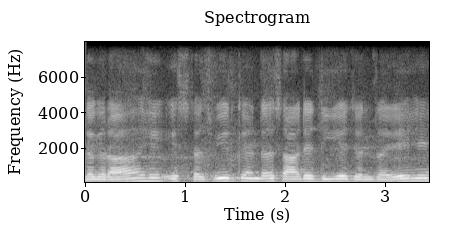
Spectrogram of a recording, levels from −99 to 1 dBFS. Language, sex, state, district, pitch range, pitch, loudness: Hindi, male, Jharkhand, Sahebganj, 135-155 Hz, 145 Hz, -13 LUFS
